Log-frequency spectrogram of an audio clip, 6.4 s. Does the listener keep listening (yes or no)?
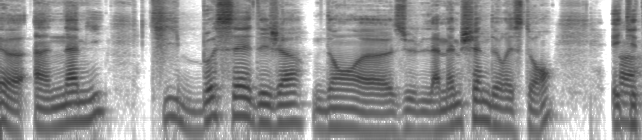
yes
